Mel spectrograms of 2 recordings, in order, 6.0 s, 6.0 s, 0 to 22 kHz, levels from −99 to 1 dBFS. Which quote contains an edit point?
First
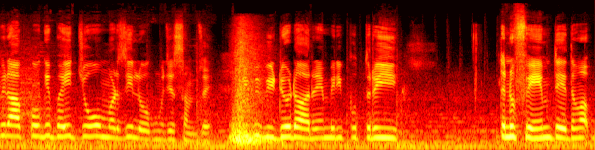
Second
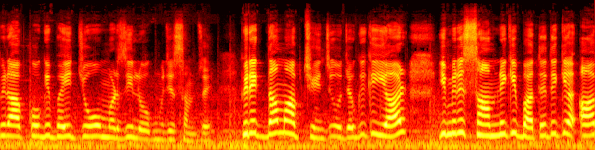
first; 1 cut; at 2.4 s

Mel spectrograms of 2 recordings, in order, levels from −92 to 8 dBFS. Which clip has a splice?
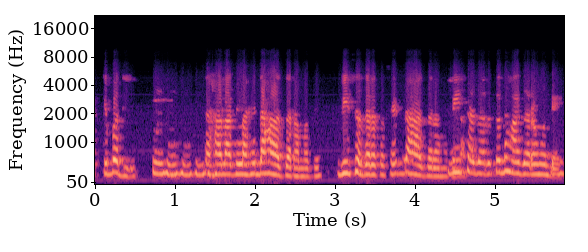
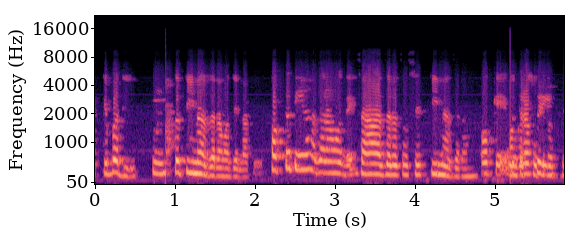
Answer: second; 2 cuts; at 0.9 s, 5.2 s

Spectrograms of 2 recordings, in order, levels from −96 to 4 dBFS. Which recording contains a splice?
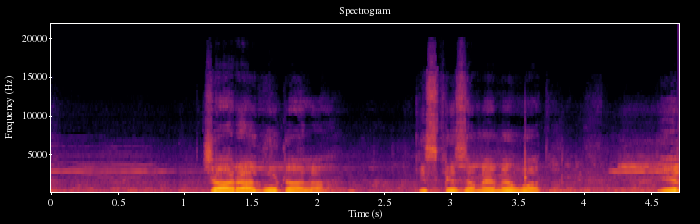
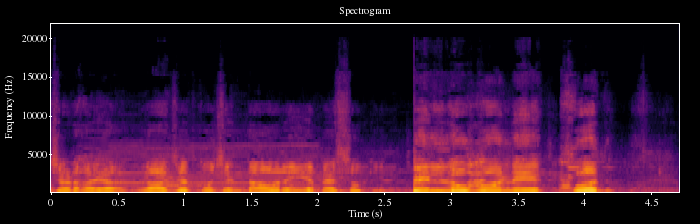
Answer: second; 1 cut; at 2.7 s

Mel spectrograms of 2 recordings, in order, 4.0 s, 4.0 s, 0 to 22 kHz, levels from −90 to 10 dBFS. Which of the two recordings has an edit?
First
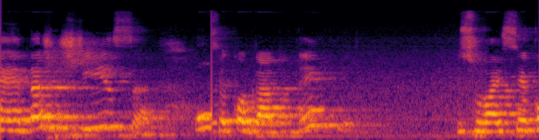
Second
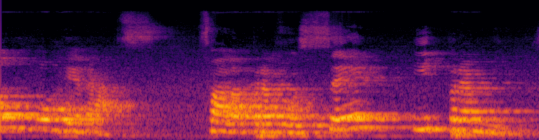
first; 1 cut; at 1.6 s

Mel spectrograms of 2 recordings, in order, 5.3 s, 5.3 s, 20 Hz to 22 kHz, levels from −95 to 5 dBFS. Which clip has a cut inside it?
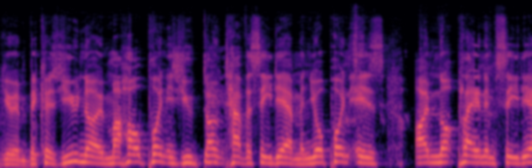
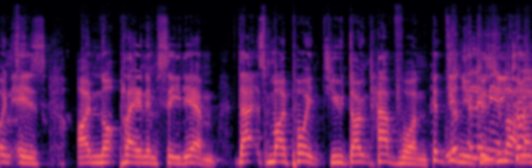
second; 1 cut; at 4.3 s

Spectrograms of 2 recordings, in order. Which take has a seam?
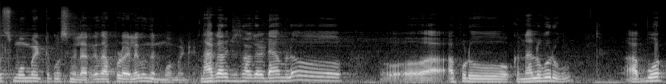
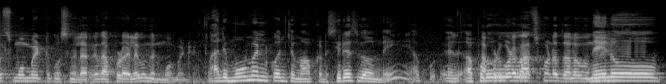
first; 1 cut; at 1.9 s

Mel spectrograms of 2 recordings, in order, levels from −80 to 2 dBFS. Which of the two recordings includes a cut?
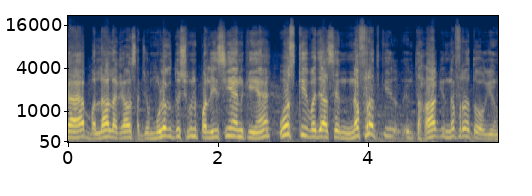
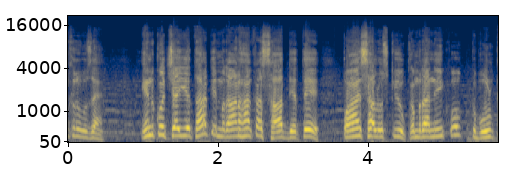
first; 1 cut; at 1.0 s

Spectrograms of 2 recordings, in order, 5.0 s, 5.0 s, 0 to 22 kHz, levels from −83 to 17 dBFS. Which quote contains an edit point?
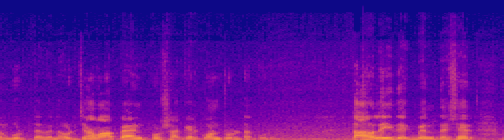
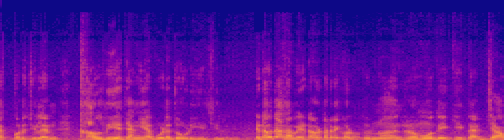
second; 1 cut; at 3.6 s

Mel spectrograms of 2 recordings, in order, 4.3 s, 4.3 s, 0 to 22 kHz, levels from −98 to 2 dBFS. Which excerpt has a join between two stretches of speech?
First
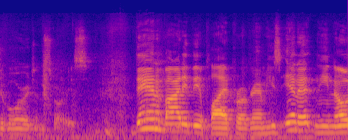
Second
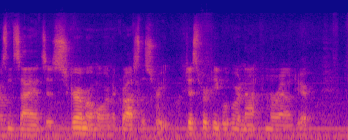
second; 1 cut; at 1.1 s

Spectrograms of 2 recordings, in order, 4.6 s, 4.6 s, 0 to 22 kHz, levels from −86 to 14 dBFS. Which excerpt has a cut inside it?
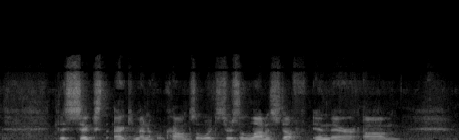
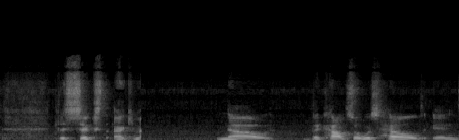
first; 1 cut; at 1.4 s

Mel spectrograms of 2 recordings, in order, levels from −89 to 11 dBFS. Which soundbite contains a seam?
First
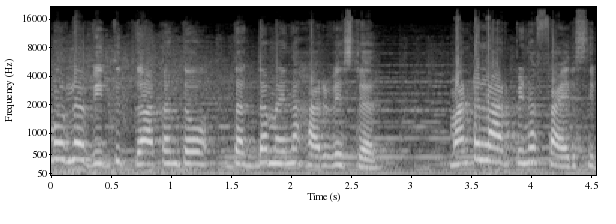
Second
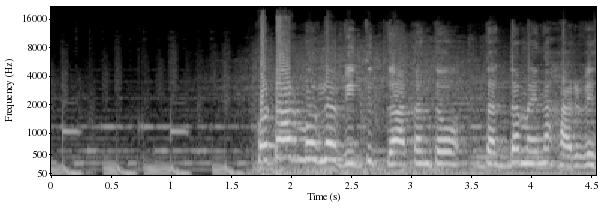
second; 1 cut; at 1.0 s

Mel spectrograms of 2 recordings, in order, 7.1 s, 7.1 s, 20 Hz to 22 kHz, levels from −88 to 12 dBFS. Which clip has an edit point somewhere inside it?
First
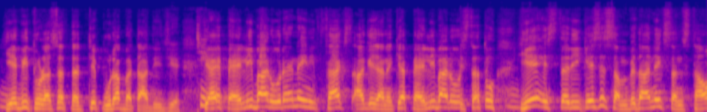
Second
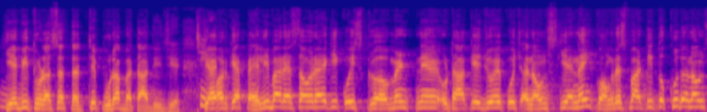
second; 1 cut; at 2.2 s

